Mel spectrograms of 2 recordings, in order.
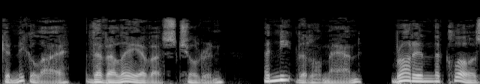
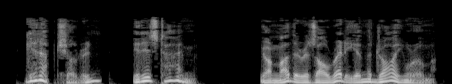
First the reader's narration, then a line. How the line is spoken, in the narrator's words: spoke in German, and in his kindly voice exclaimed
